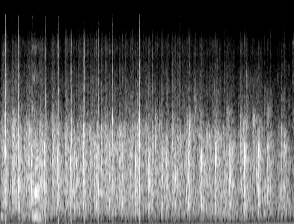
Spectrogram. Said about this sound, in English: I think we should give him a round of applause, even in his absence.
